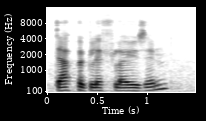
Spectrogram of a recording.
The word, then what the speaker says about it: dapagliflozin: The first is dapagliflozin, the second is canagliflozin, and the third is empagliflozin.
